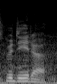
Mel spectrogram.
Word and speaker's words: Spadina: No, it's Spedina. Here's the thing. The street itself and the Subway line and all of that stuff. It's actually Spadina, but it's initially pronounced Spedina because of Spadina House and the family that was there.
